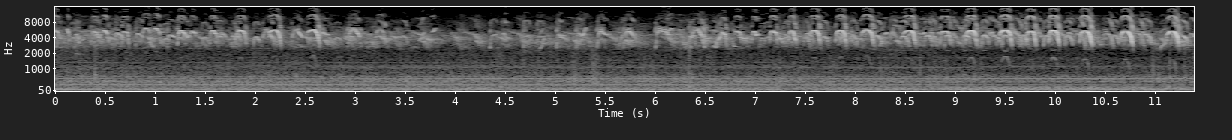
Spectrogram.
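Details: Newly hatched chicks of several breeds from a 27 March 2023 hatch. Many high, downslurred peeps overlap and grow louder and more rhythmic toward the end, over a faint low hum.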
